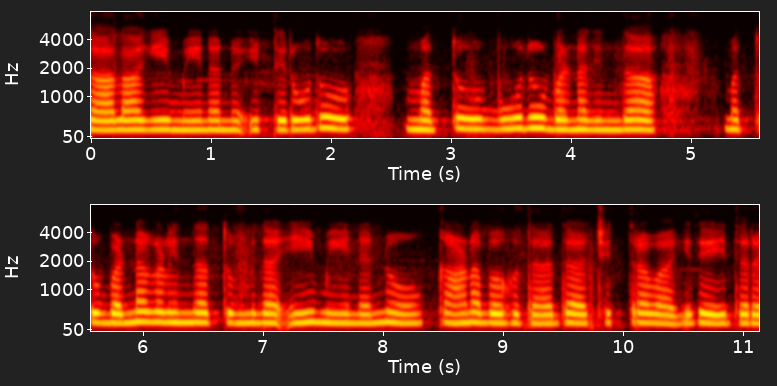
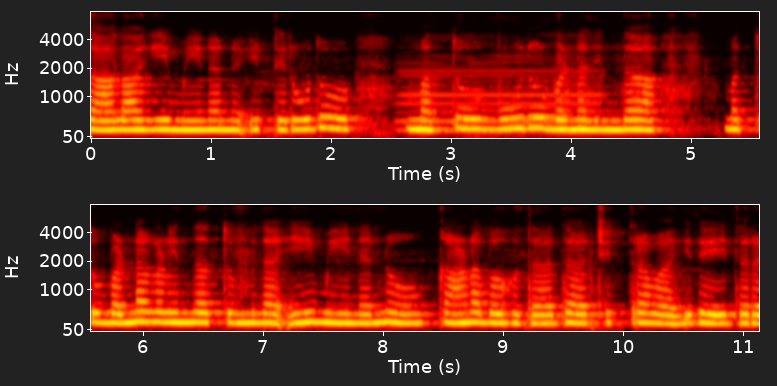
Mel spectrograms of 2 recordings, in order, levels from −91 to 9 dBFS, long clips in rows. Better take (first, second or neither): first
